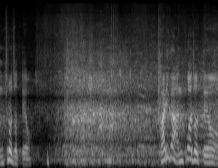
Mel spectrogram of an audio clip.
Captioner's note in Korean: 웃음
